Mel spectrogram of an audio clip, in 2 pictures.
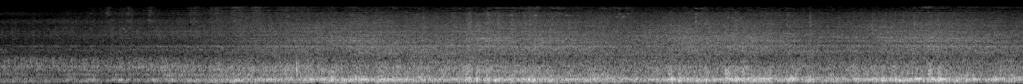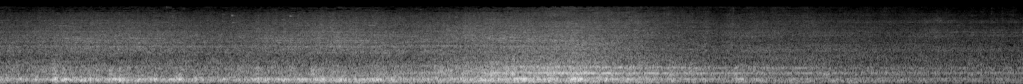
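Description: Trenitalia regional push-pull train passing through the station, pushed by an E.464 electric locomotive at the rear: the wheels clatter over the rail joints, growing louder as the coaches go by. A steady tone joins about three-quarters of the way in as the locomotive passes, and the sound then fades away.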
